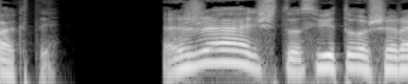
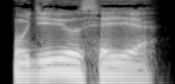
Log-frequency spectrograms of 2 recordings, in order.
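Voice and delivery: ordinary delivery, nothing marked

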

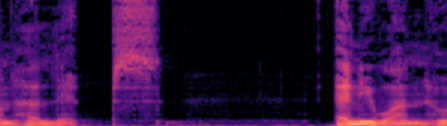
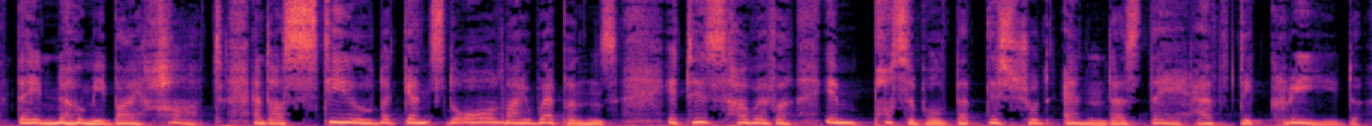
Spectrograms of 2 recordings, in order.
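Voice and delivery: higher, louder anguished outburst; milady in despair; 9 semitones higher, 4 dB louder than usual. Acted. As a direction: pour out her desperation to the empty room.

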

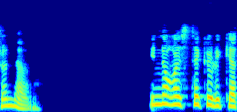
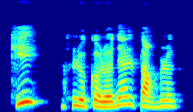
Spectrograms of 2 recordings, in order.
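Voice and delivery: exclaiming; 3 semitones higher, 9 dB louder than usual. A narrator's reading. Sergeant telling Martial who sent him, exclaiming. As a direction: throw the question back loudly.

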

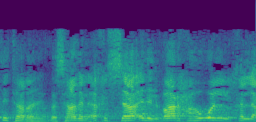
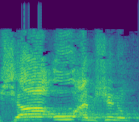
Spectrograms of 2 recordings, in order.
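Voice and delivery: preaching shout; 5 semitones higher, 7 dB louder than usual. Real, not acted. Preaching at full force.

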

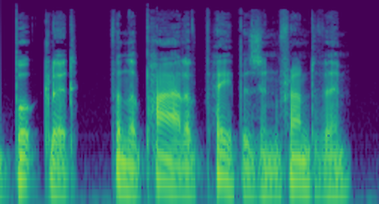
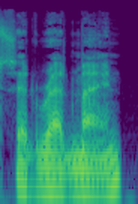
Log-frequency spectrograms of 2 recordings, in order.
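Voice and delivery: plain reading voice

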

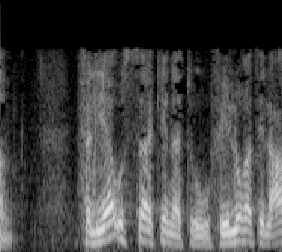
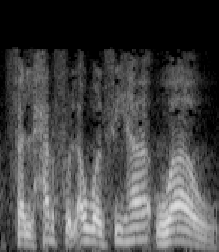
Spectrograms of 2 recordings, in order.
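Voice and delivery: normal talking voice

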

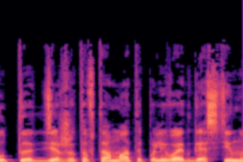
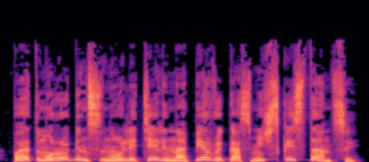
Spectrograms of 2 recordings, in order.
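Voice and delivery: put-on child voice. Boy asks.

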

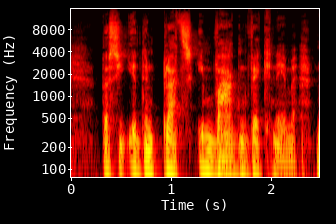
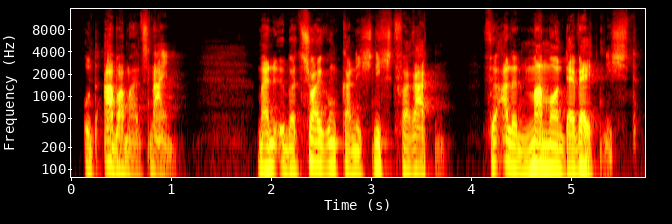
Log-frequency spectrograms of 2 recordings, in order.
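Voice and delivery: shrill refusal; 10 dB louder than usual. A narrator's reading.

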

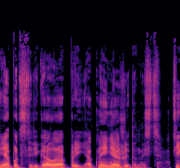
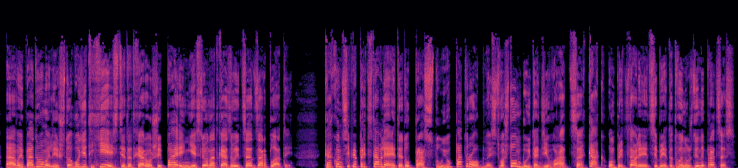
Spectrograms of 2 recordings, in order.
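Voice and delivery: high, pestering character voice; practical sceptic; 9 semitones higher than usual. A narrator's reading. Little Tik challenges the idealists' praise, high pestering voice. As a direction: pile up the questions, pitched high.

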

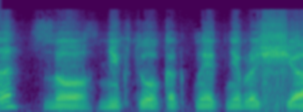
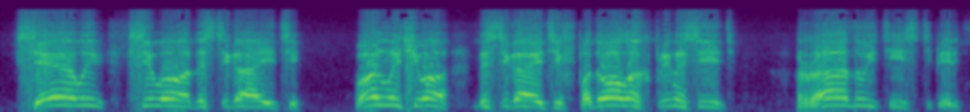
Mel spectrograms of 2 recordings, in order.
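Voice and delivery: shouting father; 12 semitones higher, 5 dB louder than usual. A narrator's reading. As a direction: berate them at full voice. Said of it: "закричал на него отец". (гневный крик с упрёком)

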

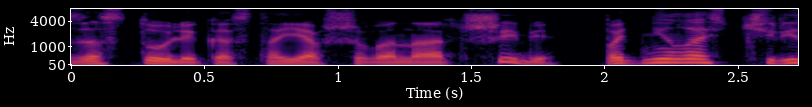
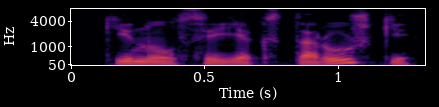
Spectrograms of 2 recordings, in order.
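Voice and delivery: plain reading voice

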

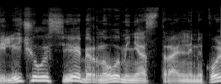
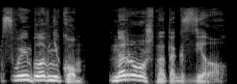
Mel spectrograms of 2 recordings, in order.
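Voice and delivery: high-pitched whining servant voice; high, indignant character voice; aggrieved complaint; 10 semitones higher than usual. Acted. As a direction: protest like a wronged tattletale, pitch way up. Servant complaining about his opponent.

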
